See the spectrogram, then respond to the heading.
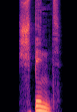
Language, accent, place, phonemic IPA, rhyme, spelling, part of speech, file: German, Germany, Berlin, /ʃpɪnt/, -ɪnt, Spind, noun, De-Spind.ogg
- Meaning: a simple cupboard or locker, usually for clothes, as in a barracks or changing room (less often in places where one does not fully undress oneself, as a library, for which usually Schließfach)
